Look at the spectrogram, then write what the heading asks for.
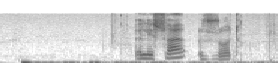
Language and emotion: Russian, neutral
